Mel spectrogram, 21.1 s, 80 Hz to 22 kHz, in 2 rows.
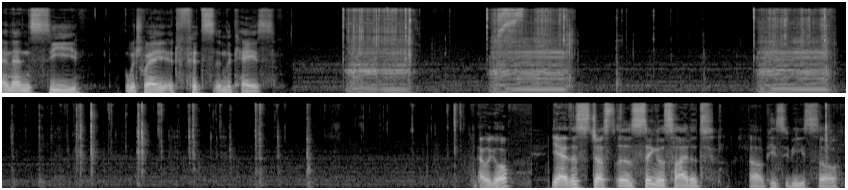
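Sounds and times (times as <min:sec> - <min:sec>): desoldering pump humming and hissing: 0:03.6 - 0:11.1.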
